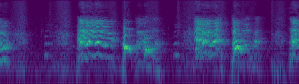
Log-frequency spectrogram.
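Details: A Siberian Husky meets a broom for the first time and reacts with harsh, grumbling barks and yips in two main bursts, with softer vocal mutters between them.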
